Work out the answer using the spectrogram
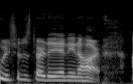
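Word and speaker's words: Najar: And if you say Andy Nahar, before you type in the J that gets pronounced like an H in his name, just turn off whatever device you're using and go to bed.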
